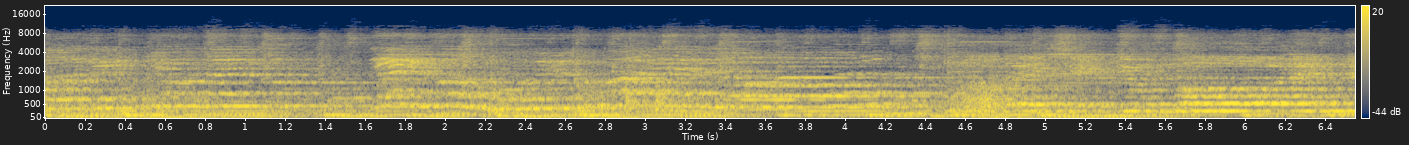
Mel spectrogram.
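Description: A mixed choir of women and men singing a Christian convention song in harmony, holding long sung notes, over electronic keyboard accompaniment with a steady low bass line.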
